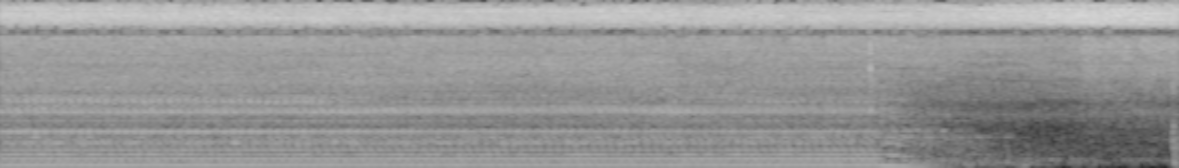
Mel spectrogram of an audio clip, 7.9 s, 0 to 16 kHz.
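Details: CompAir LeRoi C175 portable air compressor with a 49 hp John Deere diesel: steady, even idle with a constant low rumble and a clean shutdown near the end; runs normally.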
